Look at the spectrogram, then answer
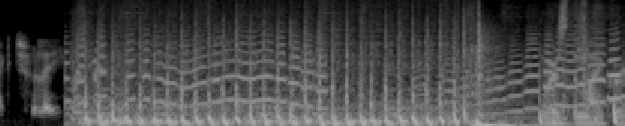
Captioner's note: helicopter thrumming; dramatic music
